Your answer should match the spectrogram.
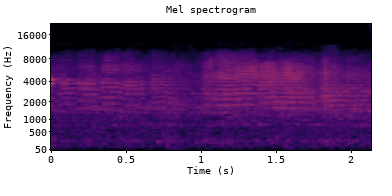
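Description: Football stadium crowd noise with fans' horns and music playing in the stands, steady in level, the horns coming through more clearly about a second in.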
